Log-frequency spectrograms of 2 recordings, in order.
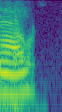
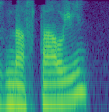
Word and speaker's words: Naftali: Naftali. – Oh, I'm sorry. – No, not the applicant, the agency. – So my name is Naftali.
